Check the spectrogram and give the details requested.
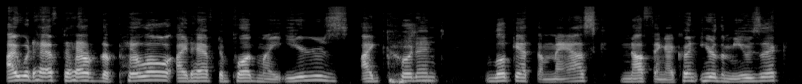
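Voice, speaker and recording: A man in his twenties hosting a casual podcast chat, animated as he tells stories and shares trivia. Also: on the high side, measured pace, no room sound. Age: 20s. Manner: animated storyteller sharing trivia. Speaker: host.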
